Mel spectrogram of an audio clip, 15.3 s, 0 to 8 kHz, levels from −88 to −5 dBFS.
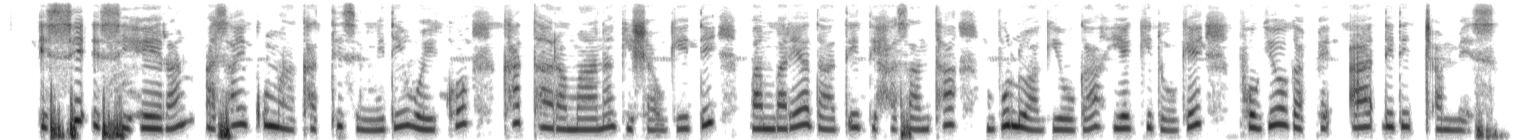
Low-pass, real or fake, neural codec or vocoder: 7.2 kHz; real; none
